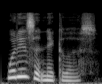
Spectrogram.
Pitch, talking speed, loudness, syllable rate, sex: 245 Hz, 235 wpm, -17 LUFS, 6.9 syllables/s, female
